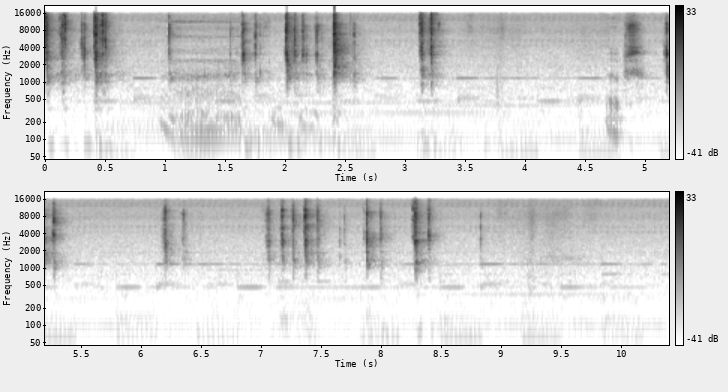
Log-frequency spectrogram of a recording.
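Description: Computer keyboard typing: irregular key clicks, some single and some in short quick runs.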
